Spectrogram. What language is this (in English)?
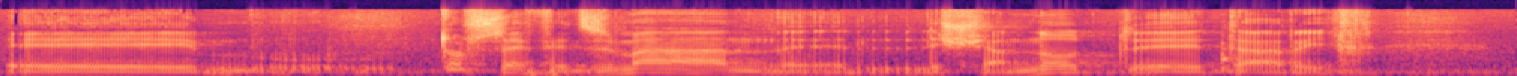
Hebrew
